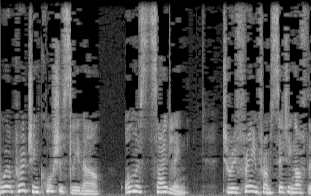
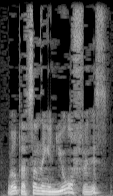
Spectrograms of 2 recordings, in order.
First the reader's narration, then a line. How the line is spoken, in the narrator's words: muttered Donovan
